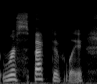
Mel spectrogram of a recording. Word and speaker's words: respectively: say it respectively. So, you notice how the emphasis is on the second syllable spec.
